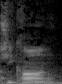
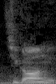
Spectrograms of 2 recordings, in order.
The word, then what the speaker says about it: Qi Gong: because the truth about chick Hong Qi Gong either way that you want to pronounce it is it's very simple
